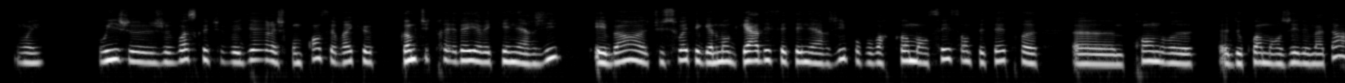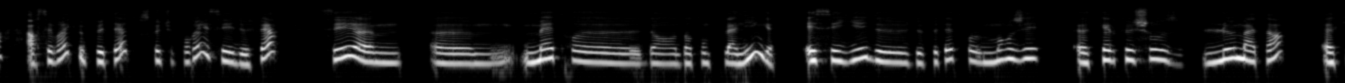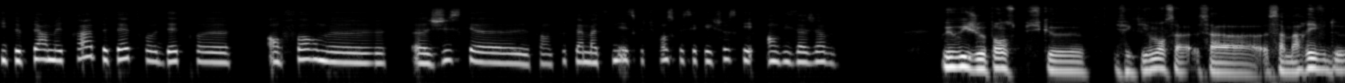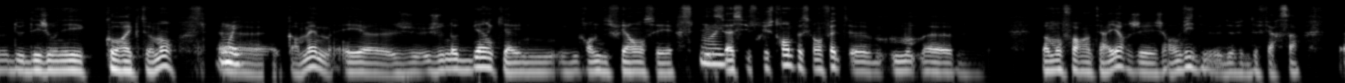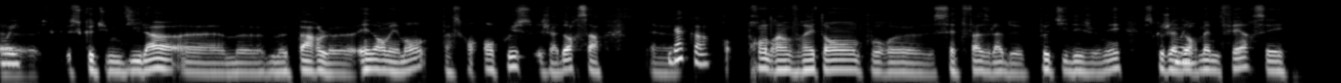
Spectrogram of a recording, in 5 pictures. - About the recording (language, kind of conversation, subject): French, advice, Comment garder mon énergie et ma motivation tout au long de la journée ?
- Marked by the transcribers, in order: stressed: "garder"; stressed: "le matin"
